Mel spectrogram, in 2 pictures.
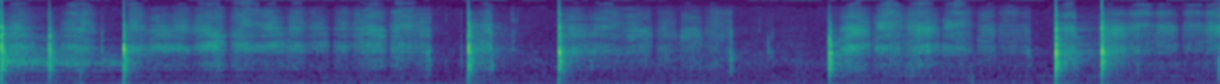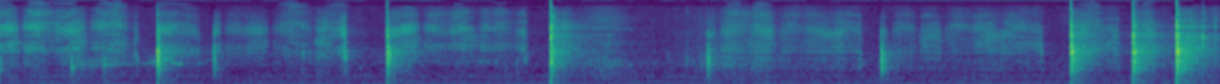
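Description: A pen writing on a board during a fluid dynamics lecture, producing scratchy strokes punctuated by sharp, regular taps, close and fairly quiet, with no talking.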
